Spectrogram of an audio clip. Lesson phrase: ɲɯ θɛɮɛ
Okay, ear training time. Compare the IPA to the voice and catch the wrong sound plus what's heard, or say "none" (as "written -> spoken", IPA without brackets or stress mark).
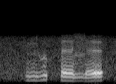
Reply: none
